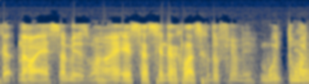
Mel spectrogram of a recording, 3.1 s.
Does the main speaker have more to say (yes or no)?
yes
